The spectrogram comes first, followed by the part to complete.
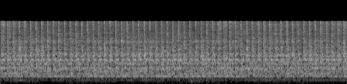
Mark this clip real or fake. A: fake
